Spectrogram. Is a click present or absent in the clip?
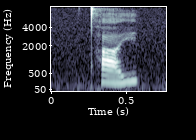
absent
